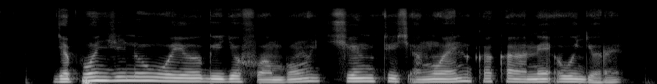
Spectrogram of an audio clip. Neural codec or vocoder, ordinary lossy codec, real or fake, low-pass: autoencoder, 48 kHz, 128 numbers a frame, DAC-VAE, trained on Japanese speech; AAC, 96 kbps; fake; 14.4 kHz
